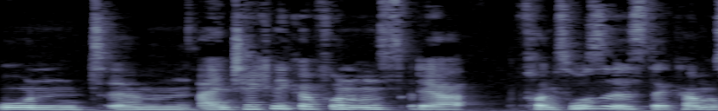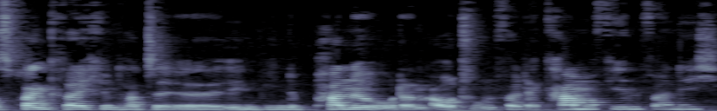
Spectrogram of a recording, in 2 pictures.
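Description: A woman's plain, everyday voice at medium pitch, with a fairly quick pace. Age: 20s. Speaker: trainee event manager. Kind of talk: interview.

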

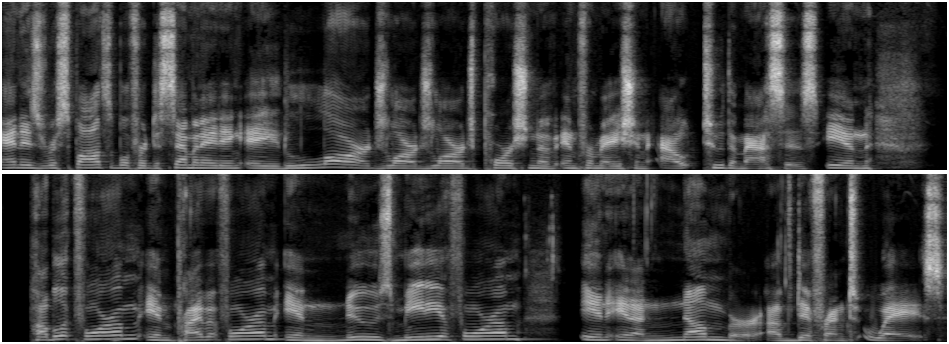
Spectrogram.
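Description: A man with a plain, everyday voice speaks fairly slowly at a fairly high pitch, with ordinary pitch variation. His loudness stays very even on a very clean recording with a silent background. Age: 40s. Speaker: podcast co-host. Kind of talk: casual chat.

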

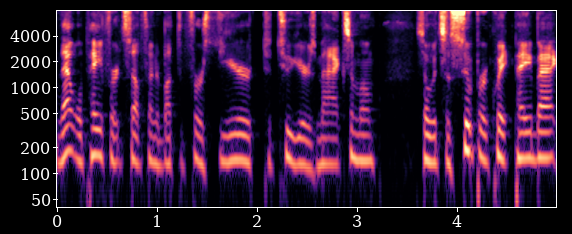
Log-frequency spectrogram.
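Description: A somewhat breathy voice, dry and close with no echo, in a very clean recording with a silent background. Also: man. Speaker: insulation contractor. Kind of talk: casual chat. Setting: studio.

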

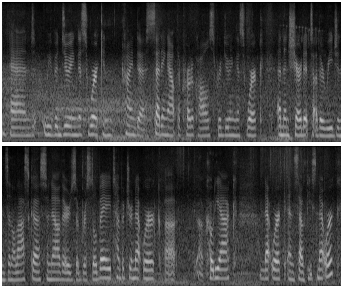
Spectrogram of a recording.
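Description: Her intonation is monotone and flat, at a medium pitch for a woman. Noticeable background noise is present. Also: moderate pace. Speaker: stream temperature researcher. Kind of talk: field interview. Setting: outdoors by a river.

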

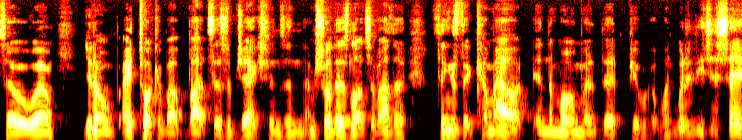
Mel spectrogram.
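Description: A man in an English accent speaks at a fairly quick pace. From England. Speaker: sales trainer. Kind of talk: interview. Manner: animated.

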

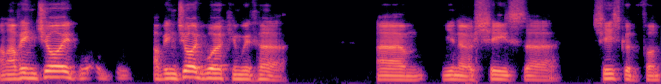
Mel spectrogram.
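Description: A man with a Mancunian accent speaks slowly, in a medium pitch with ordinary variation. Long, frequent pauses break up his speech against a quiet background. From Manchester, northern England. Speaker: musician and author. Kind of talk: casual chat. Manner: halting, many fillers and repeats.

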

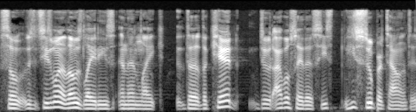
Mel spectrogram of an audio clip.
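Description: With a plain, everyday voice, a man speaks at a medium pitch and a fairly slow pace, with fairly even intonation. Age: 20s. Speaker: comedian and podcast host. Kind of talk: casual chat.

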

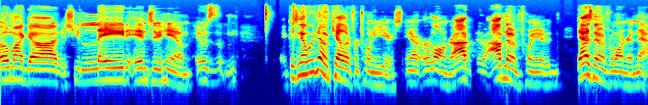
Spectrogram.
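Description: A man talks in a plain, everyday voice with a fairly high pitch and ordinary pitch variation. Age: 30s. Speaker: competitive powerlifter. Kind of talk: casual chat.

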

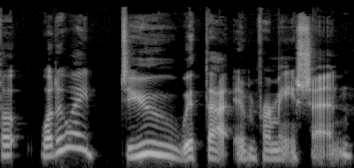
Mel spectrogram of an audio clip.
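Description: The recording is very clean, with a silent background and a dry, close sound with no echo. A woman with a General American accent speaks at a fairly high pitch and fairly slow pace. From Colorado. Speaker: podcast host, dietetics student. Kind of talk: personal monologue.

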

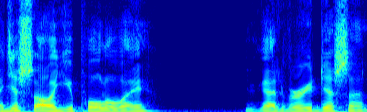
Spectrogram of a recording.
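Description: A man with a Texan accent talks at a moderate pace. His voice sits at a medium pitch. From Texas. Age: 80s+. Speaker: guest, husband of the host. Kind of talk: casual interview conversation. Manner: joking, humorous.

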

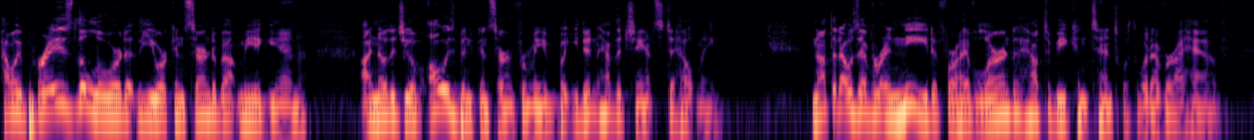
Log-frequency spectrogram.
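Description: Using an unremarkable speaking voice, a man talks at a fairly quick pace with fairly high pitch and lively intonation. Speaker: student leader preacher. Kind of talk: sermon. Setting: church.

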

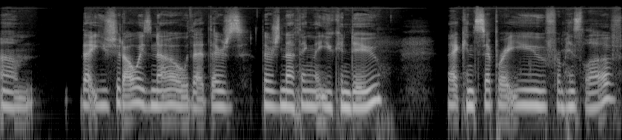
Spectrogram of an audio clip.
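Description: In a very clean recording with a silent background, a woman talks. She keeps a moderate pace. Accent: Southern. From Tennessee, South Fulton. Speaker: podcast guest, host's wife. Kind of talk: casual chat.

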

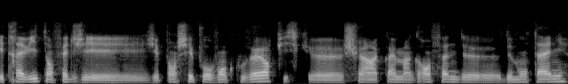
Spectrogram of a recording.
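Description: This man talks at a very slow pace in a fairly low pitch. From France. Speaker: tech entrepreneur. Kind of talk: interview. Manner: halting.

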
